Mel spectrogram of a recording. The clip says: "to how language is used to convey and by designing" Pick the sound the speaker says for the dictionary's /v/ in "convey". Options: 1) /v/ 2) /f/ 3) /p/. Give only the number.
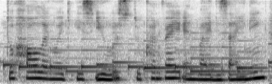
1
